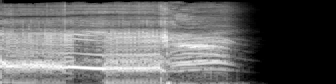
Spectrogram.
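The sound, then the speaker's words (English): A human voice imitates a cat screaming: one loud, strained, high wail lasting about a second, holding a wavering pitch before cutting off abruptly into silence. “she doesn't meow. She screams.”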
